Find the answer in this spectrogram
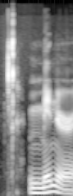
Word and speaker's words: Minner: Minner, as they pronounced it.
